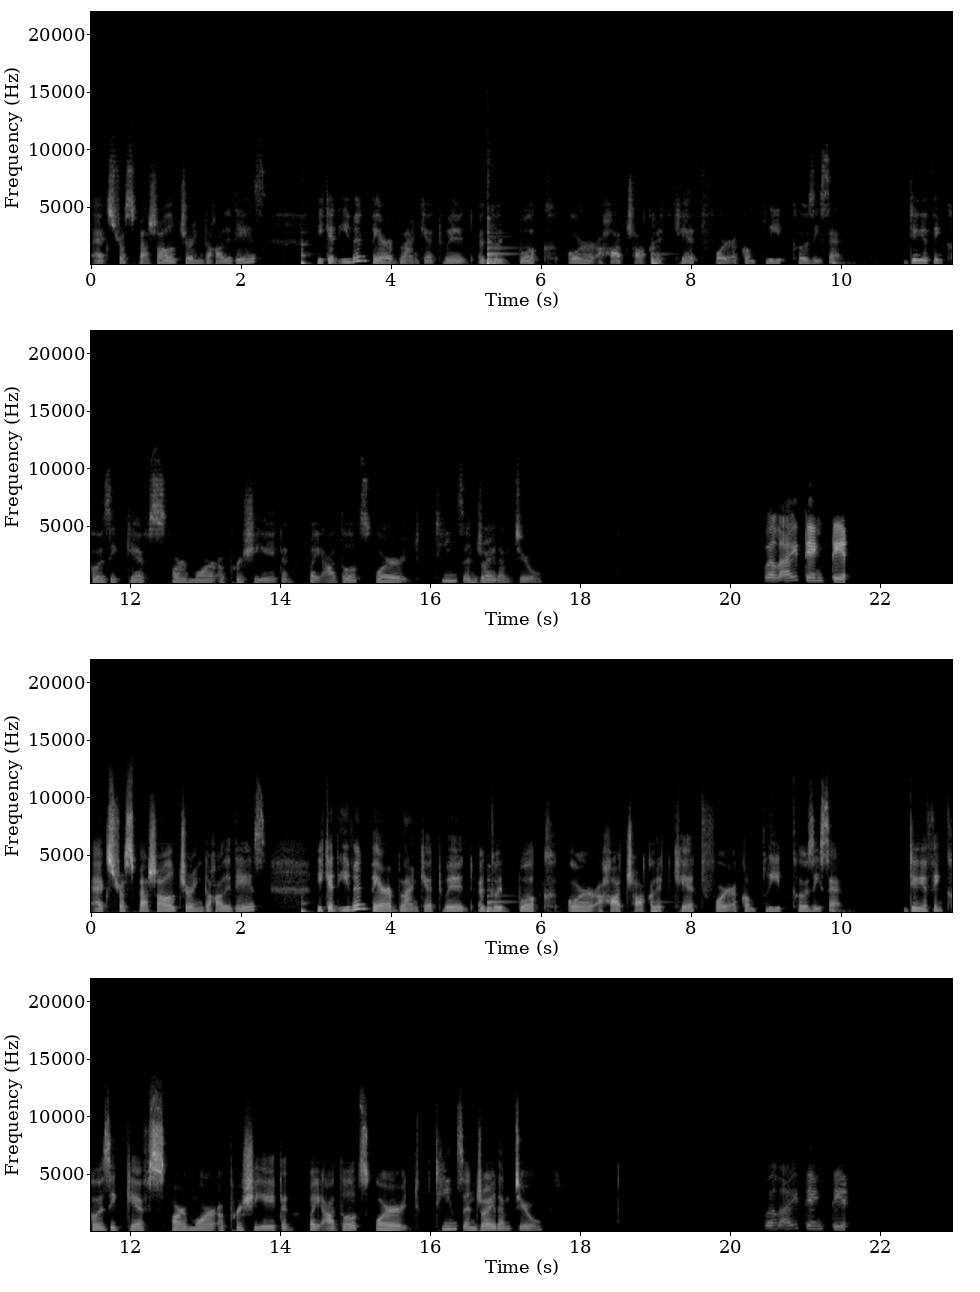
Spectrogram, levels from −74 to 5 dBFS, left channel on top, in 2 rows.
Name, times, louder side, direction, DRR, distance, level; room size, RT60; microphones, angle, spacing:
voice 1, 0.0-10.0 10.9-15.7 16.1-17.5, right 7 dB, 50° right, 0.4 m, -35 dB
sound 1, 2.8-3.1 5.3-5.9 7.5-7.8 9.9-10.4, left 3 dB, 85° left, 0.7 m, -40 dB
voice 2, 20.5-21.5, left 12 dB, 70° left, 0.4 m, -33 dB
3.6 x 2.1 x 3.3 m
head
